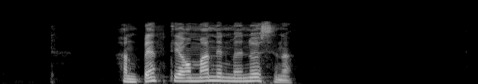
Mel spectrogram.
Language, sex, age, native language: Icelandic, male, 50-59, Icelandic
